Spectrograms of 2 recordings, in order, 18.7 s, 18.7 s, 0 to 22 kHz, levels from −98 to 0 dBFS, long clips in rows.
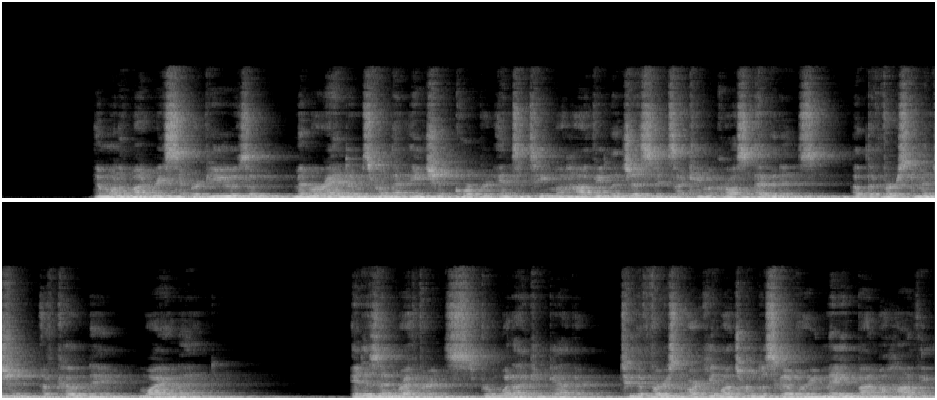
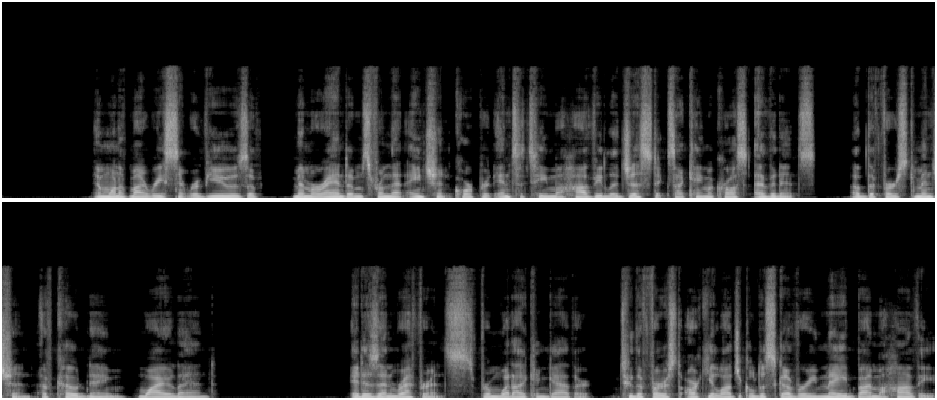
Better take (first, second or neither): second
